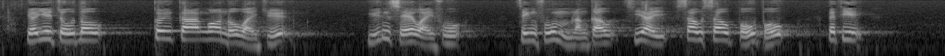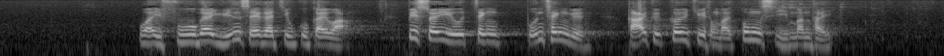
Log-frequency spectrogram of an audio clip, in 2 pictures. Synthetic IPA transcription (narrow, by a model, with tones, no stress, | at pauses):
jɐ˨wjiː˧wt͡so˨wt̪o˧w | kɵ˥ɥkaː˥ŋɔː˥nlo˨˧wwɐ˨˩jt͡ʃyː˨˥ | jyː˨˥nsɛː˨˧wɐ˨˩jfuː˨˧ | t͡sɪ˧ŋfuː˨˥m̩˨˩lɐ˨˩ŋkɐ˧wt͡siː˨˥hɐ˨jsɐ˥wsɐ˥wpo˨˥wpo˨˥wjɐ˥t̚t̪iː˥ | wɐ˨˩jfuː˨˧k̬ɛː˧jyː˨˥nsɛː˨˧kɛː˧t͡siː˧wkuː˧kɐ˧jwa̰ː˨k̚ | piː˥t̚sɵ˥ɥjiː˧wt͡sɪ˧ŋpuː˨˥nt͡sʰɪ˥ŋjyː˨˩nkaː˨˥jkʰyː˧t̚kɵ˥ɥt͡ʃyː˨˧t̪ʰʊ˨˩ŋmaː˨˩jkʊ˥ŋsiː˨˩mɐ˨nt̪ʰɐ˨˩j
